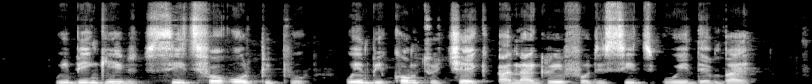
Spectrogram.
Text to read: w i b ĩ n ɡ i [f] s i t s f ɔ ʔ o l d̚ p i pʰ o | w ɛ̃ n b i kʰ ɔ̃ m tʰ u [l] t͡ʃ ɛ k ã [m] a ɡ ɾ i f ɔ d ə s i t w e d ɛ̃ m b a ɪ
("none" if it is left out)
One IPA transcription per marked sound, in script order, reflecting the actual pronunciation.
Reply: v, none, n

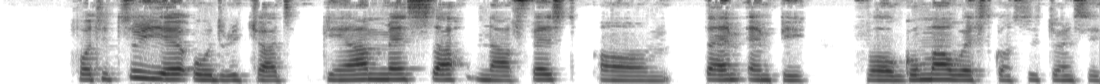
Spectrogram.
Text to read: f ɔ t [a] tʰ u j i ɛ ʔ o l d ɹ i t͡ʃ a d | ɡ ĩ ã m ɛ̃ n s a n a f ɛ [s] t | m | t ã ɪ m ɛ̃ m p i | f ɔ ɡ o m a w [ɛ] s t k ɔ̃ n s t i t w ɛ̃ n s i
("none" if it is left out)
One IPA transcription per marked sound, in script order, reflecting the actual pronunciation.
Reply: i, s, ɛ

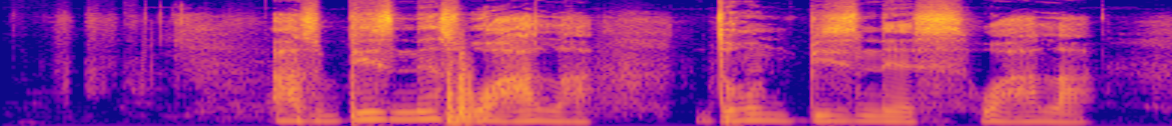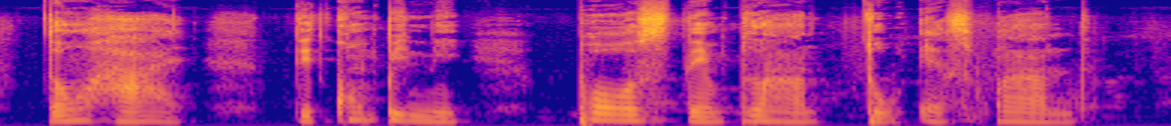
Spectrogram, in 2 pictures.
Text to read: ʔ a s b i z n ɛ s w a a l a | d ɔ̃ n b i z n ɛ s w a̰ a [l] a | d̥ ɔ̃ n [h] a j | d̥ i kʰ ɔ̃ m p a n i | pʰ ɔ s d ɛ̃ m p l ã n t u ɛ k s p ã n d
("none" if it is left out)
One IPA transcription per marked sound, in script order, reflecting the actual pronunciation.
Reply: l, h

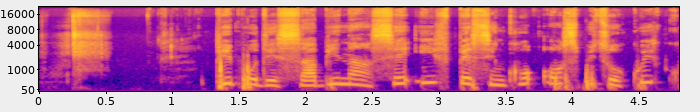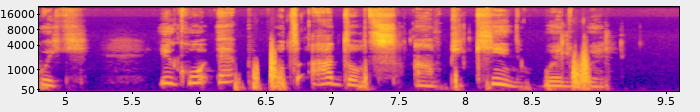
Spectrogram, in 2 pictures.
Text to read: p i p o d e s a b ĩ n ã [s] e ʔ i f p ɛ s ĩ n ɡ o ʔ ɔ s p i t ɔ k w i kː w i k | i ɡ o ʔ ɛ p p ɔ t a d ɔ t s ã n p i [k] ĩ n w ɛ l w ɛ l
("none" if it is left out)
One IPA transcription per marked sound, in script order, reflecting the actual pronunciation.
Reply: s, kʰ

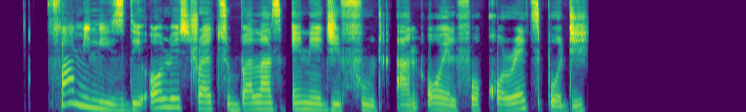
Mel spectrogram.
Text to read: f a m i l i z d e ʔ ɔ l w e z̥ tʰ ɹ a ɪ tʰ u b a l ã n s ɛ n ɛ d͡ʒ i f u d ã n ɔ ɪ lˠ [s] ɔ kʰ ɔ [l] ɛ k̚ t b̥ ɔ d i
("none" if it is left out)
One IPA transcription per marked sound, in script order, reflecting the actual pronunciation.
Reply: f, ɹ

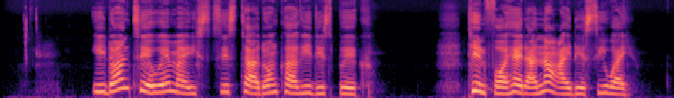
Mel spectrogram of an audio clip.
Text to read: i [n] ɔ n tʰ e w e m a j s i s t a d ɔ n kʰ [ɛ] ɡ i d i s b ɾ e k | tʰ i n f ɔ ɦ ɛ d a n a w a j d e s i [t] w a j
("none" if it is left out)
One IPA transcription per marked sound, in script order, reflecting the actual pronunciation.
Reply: d, a, none

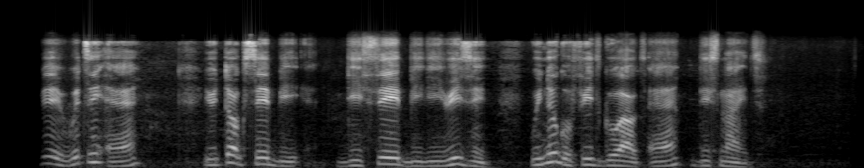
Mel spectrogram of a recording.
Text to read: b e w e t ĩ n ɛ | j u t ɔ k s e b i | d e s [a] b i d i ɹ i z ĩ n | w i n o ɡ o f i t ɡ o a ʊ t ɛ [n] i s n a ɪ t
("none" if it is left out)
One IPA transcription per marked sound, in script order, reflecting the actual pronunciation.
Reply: e, d

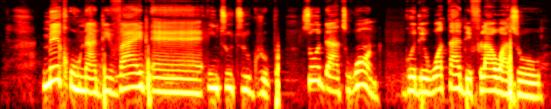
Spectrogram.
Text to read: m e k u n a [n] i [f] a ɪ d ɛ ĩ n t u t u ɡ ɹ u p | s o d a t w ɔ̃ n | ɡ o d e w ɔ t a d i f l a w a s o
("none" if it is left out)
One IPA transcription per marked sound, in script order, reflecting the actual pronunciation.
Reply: d, v

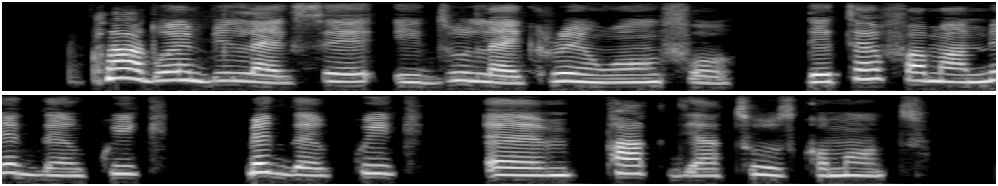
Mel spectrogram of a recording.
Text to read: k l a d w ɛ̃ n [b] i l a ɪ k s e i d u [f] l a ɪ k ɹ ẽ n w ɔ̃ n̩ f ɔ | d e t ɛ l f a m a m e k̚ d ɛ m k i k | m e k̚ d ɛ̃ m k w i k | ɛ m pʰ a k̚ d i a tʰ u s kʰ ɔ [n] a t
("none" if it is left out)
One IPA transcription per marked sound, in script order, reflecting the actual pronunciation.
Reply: b, none, m

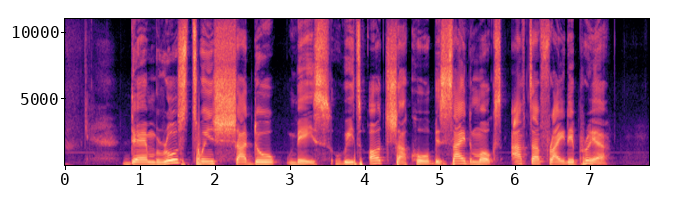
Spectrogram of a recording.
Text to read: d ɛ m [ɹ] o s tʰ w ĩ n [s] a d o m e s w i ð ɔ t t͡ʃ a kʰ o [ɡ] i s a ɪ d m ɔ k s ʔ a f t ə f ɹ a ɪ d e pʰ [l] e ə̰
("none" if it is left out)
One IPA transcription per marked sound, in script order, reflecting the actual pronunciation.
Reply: ɹ, ʃ, b, ɹ

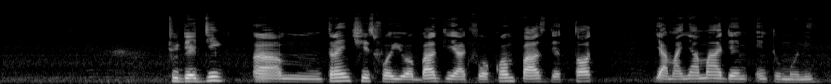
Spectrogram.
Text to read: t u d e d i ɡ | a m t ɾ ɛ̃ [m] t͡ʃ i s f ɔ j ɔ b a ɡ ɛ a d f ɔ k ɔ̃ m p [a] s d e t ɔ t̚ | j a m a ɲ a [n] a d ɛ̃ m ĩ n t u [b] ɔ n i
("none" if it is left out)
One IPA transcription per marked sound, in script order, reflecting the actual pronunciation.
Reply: n, a, m, m

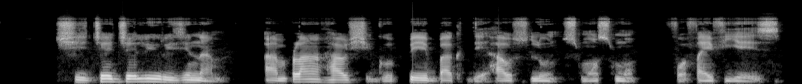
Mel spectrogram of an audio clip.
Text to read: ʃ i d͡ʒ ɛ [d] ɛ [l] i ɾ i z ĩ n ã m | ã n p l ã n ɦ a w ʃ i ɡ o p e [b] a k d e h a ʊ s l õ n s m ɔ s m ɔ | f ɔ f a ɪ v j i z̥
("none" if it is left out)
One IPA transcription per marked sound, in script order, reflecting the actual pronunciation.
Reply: d͡ʒ, l, b

